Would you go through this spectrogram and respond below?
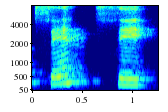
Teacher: tidak terlalu jelas kedengaran i-nya karena sedikit disenyapkan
